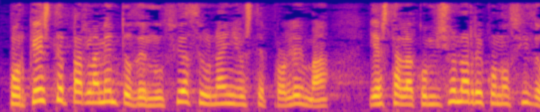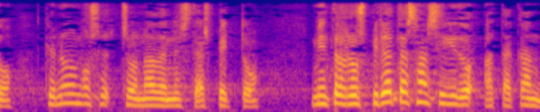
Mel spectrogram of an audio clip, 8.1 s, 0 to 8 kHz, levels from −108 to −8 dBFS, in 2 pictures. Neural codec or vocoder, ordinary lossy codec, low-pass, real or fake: vocoder, 44.1 kHz, 80 mel bands, Vocos; none; 7.2 kHz; fake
